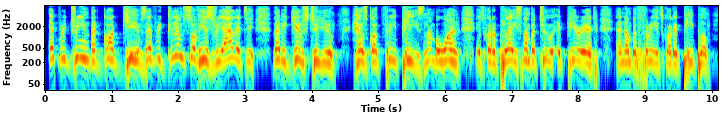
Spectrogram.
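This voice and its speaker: A man's voice: high voice, dry recording. Fervent preaching man from Zimbabwe. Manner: fervent preaching, swelling to shouts. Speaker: pastor. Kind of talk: sermon. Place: church.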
